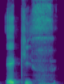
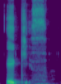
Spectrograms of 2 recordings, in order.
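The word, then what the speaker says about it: equis: another tricky one and this is the letter ekis ekis i actually have a video about this letter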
